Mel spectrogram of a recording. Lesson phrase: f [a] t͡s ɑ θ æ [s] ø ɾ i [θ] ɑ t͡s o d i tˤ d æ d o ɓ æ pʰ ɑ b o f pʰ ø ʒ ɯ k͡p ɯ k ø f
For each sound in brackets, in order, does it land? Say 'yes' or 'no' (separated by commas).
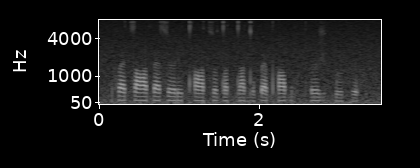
no, yes, no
